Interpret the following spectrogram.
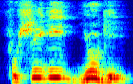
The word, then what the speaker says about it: Fushigi Yugi: This is called Fushigi Yugi.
